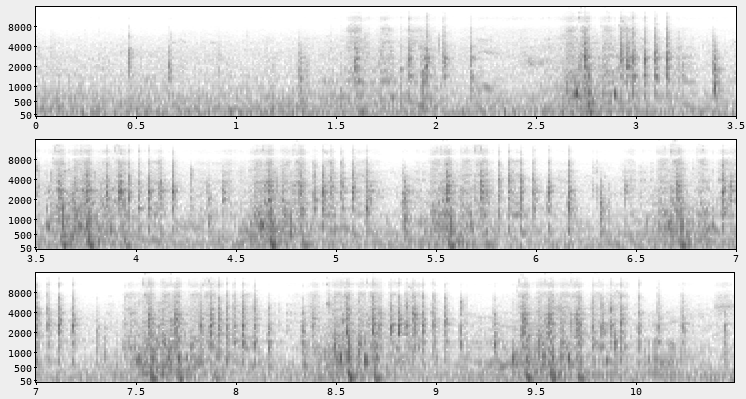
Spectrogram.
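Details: Vintage motorcycle bought at the Barber swap meet, being kick-started: repeated uneven kick-over strokes about one a second, churning but never catching. It won't fire; the owner hears spark and suspects the coil wire is jumping.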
